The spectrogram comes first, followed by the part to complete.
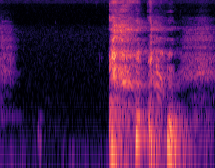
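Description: A man coughing, a short rough burst starting suddenly about a second in after a moment of near silence.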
